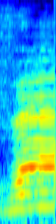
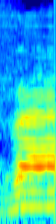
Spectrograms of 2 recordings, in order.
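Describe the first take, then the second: No difference in how they are said.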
